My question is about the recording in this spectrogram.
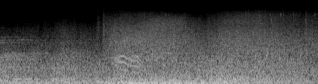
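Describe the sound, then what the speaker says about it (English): A big energy blast fired by an enemy in Dark Souls (Daughters of Ash mod) lands as a loud, sustained booming roar, broad and rumbling for several seconds, with no voices over it. "Oh, he fired a bigger energy blast."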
